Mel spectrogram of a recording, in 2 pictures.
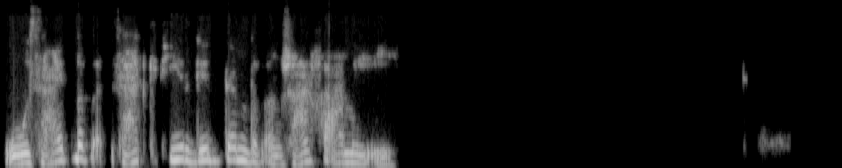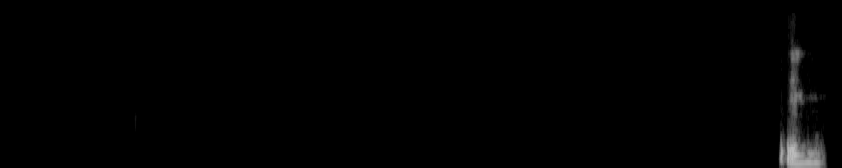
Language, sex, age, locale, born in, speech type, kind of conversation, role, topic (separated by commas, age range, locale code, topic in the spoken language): Arabic, female, 35-39, ar-EG, Saudi Arabia, conversation, advice, user, إزاي ضغط رعاية مريض أو حد من العيلة بيخليك تحس بتوتر؟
